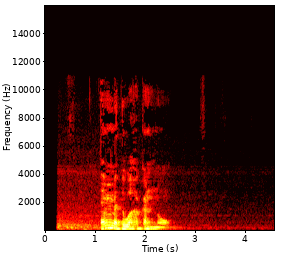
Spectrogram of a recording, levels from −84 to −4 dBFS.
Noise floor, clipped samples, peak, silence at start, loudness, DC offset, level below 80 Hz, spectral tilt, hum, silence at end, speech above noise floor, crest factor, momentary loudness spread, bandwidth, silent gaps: -60 dBFS; under 0.1%; 0 dBFS; 0.25 s; -14 LUFS; under 0.1%; -48 dBFS; -9 dB/octave; none; 2.1 s; 47 dB; 18 dB; 25 LU; 10.5 kHz; none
